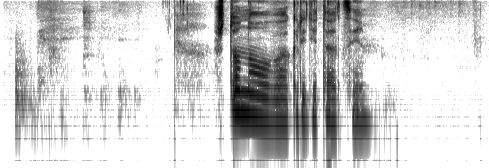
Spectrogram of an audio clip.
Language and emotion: Russian, neutral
